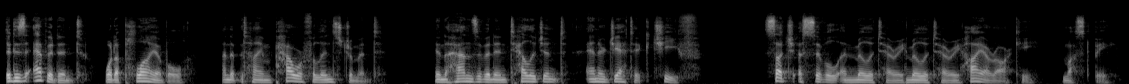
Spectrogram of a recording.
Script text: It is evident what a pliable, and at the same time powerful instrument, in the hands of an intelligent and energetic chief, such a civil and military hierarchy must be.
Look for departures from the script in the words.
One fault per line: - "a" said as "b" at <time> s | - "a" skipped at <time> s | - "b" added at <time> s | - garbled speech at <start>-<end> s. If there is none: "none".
- "same" skipped at 2.5 s
- "and" skipped at 5.7 s
- "military" added at 9.1 s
